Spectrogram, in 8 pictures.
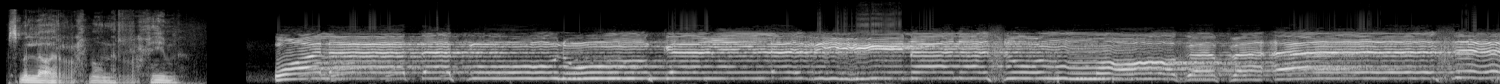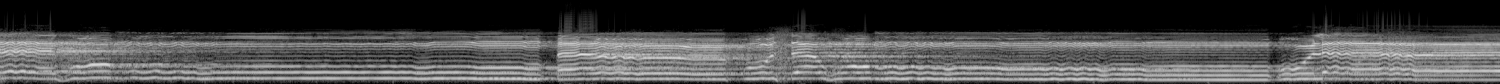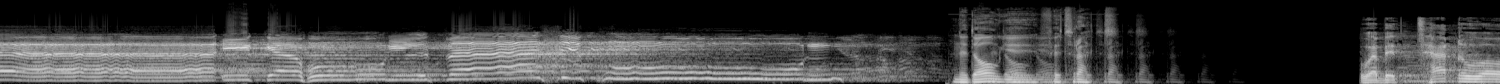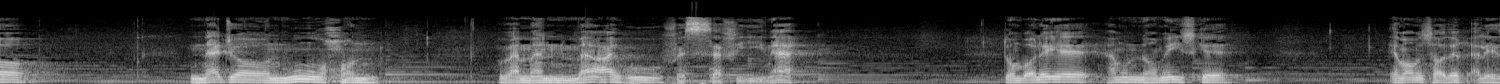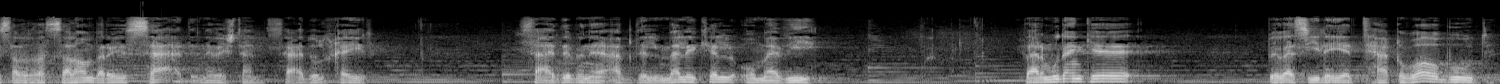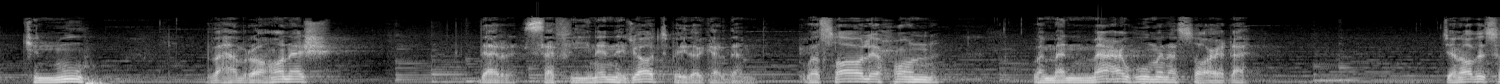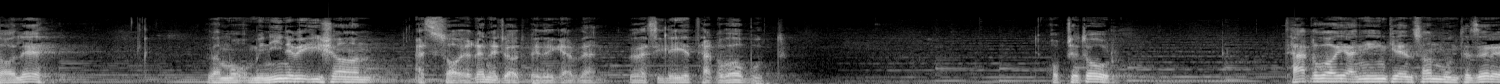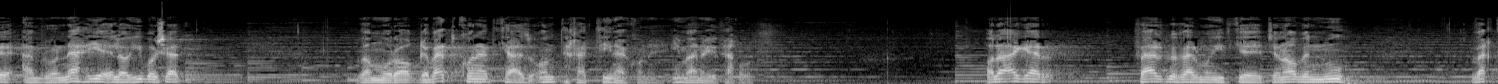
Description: قطعه صوتی کوتاه و زیبا از امام خامنه ای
